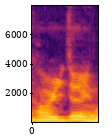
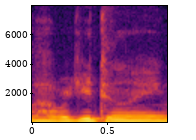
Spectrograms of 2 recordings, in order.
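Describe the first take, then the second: First: The voice is clear and fully awake. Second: The voice is soft, slow and sleepy. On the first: The person seems as if they never slept. "there was like no grogginess in in his voice" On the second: The person has just woken up. "really groggy and like just kind of like soft"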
